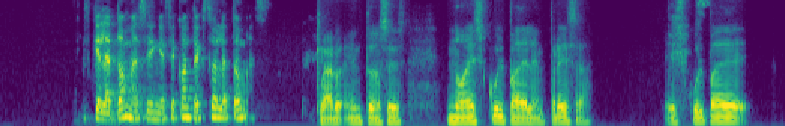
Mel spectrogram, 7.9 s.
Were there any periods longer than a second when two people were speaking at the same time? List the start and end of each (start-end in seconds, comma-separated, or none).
none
